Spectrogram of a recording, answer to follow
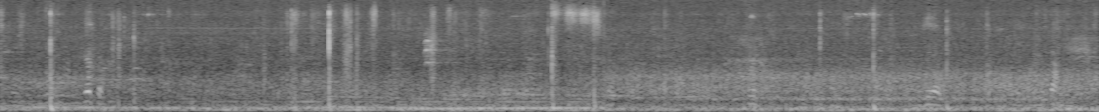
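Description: A soccer ball is kicked and passed on grass: several sharp, separate knocks spread through the drill, over a steady low rumble.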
